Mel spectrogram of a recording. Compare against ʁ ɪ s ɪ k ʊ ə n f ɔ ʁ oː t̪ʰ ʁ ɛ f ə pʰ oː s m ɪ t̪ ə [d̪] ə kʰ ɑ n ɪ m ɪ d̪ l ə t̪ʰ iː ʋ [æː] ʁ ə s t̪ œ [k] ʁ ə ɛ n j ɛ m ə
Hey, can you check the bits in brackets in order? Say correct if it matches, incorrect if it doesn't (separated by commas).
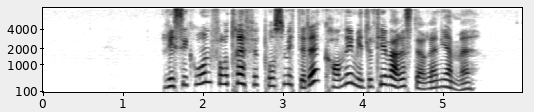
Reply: correct, correct, incorrect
